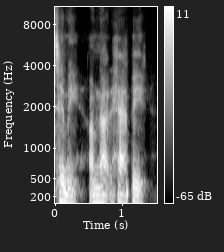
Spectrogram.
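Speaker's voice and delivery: hushed stage half-whisper. Retelling what the cameraman said while filming: imitating a half-whisper. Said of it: "And Rich whispers".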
